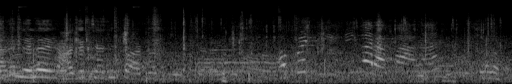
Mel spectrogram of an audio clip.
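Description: Several adults talk casually nearby outdoors.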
